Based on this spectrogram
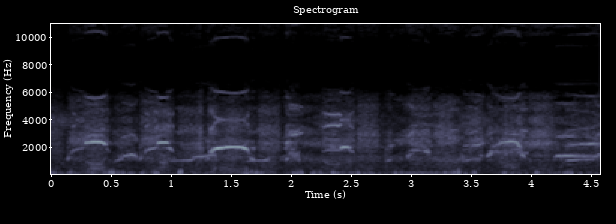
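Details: Black storks at a nest in Hungary on 26 April 2017, just after the first chick hatched, one mate reacting as if an intruder approached: repeated arched, nasal whistling calls over a low background rumble.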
